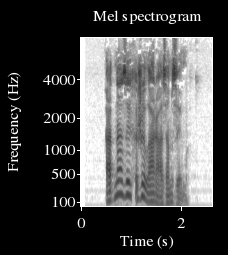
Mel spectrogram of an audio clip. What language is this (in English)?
Belarusian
